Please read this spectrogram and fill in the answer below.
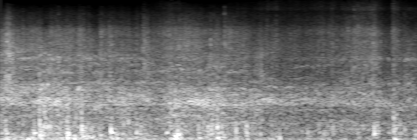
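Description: Footfalls: a quick, uneven run of soft thuds, about three a second, over a steady background hiss.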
